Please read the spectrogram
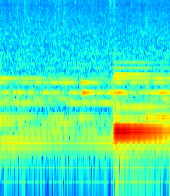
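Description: Slow, soft piano music with sustained notes and a loud low chord struck about one and a half seconds in. Underneath runs a quieter, steady rush of flowing stream water.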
